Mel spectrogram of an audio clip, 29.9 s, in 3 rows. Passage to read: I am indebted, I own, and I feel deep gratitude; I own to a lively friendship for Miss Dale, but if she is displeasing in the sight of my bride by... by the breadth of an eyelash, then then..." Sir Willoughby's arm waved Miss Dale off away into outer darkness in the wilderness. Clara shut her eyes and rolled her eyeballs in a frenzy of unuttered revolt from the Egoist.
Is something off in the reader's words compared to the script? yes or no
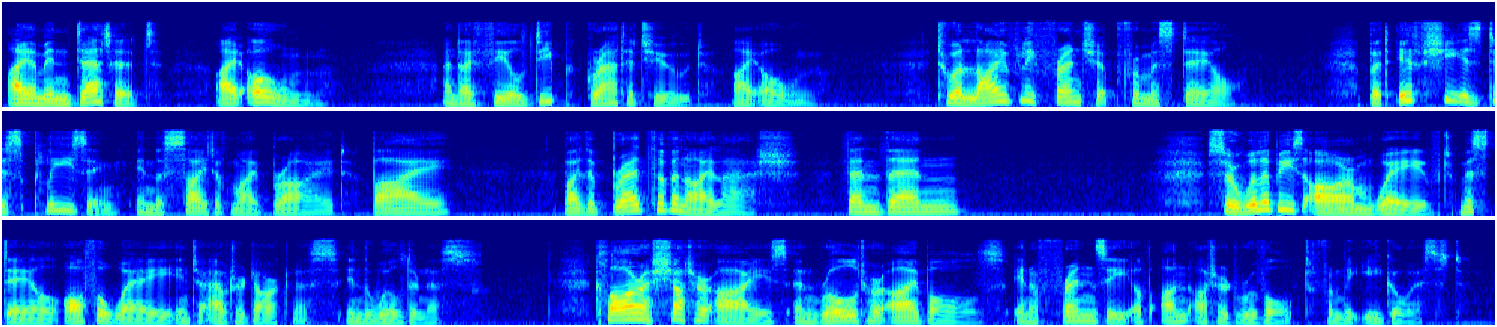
no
